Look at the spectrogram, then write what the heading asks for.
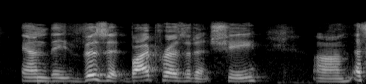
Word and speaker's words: Xi: There are numerous elements to the trip and the visit by President Xi. That's how you pronounce XI. It's like he, she, it, she, President Xi.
